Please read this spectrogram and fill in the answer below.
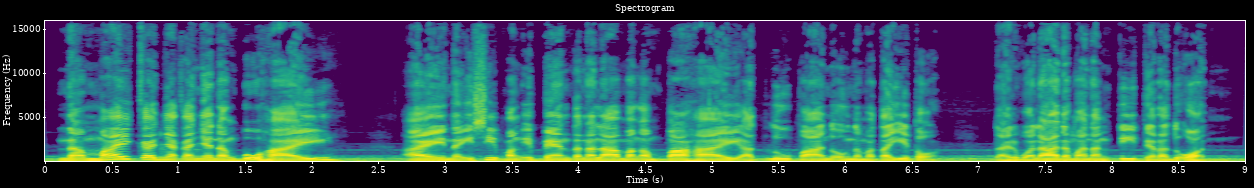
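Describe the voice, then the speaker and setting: Casting: Filipino male narrator, slightly high voice, scripted radio drama storytelling with clear background music.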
